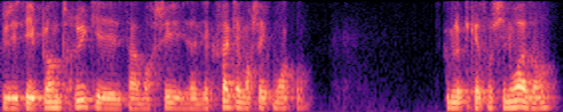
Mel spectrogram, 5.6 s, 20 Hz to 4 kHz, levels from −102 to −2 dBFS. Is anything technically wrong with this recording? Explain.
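No, nothing's wrong here: the speech comes through a normal call path, with nothing above 4 kHz, as you'd expect from G.711 mu-law on a standard phone-quality link.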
